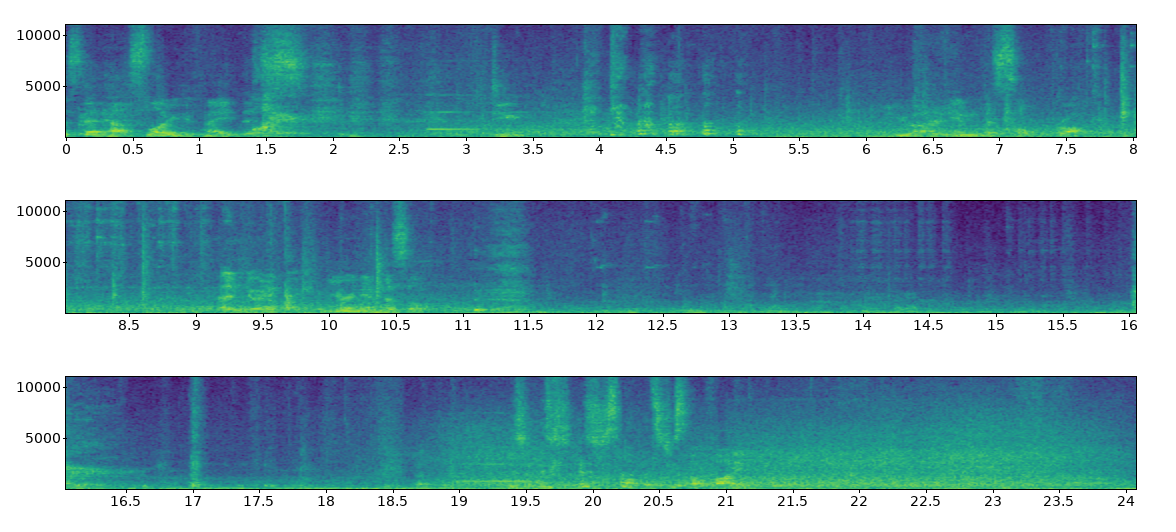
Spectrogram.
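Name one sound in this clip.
Young men laugh close by.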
